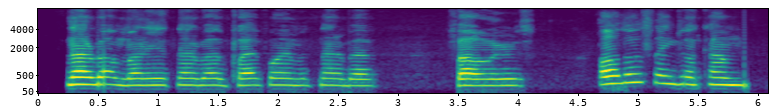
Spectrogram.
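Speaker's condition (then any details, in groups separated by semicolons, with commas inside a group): Cerebral palsy; from birth, wheelchair user; not progressive, some symptoms worsening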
